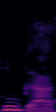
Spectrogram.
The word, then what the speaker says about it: hygge: Hygge is a Danish word, right? It's a concept. And according to Country Living magazine, it has no literal translation, right? And it's pronounced Hygge, spelled differently.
